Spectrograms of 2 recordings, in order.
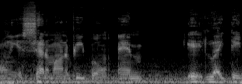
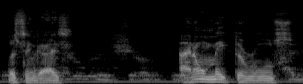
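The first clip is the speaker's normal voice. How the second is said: ordinary talk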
